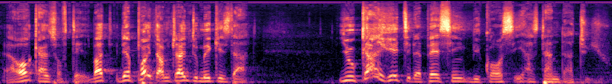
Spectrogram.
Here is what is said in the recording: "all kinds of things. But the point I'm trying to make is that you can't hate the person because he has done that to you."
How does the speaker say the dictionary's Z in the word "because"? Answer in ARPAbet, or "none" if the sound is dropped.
S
